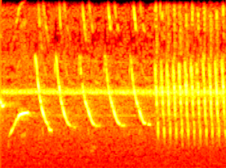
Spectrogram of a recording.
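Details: Canary singing as training audio for young males: a rising whistle, then four spaced downward-sweeping notes, switching to a very quick high pulsed trill.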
